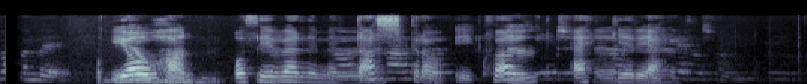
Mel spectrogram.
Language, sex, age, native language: Icelandic, male, 12, Icelandic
